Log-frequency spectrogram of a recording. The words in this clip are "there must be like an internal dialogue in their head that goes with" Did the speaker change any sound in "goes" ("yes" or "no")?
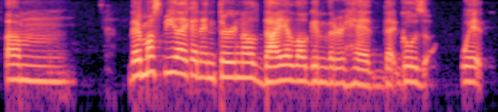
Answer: no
